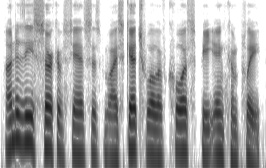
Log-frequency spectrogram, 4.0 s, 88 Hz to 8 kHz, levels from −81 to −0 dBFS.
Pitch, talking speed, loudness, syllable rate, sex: 130 Hz, 150 wpm, -20 LUFS, 5.1 syllables/s, male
